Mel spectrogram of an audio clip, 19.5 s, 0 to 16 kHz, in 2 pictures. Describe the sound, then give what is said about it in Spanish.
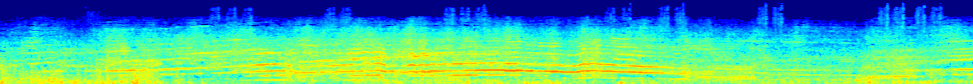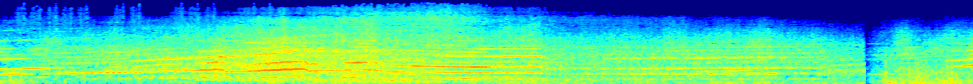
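Formula 1 cars, a McLaren and a Mercedes sharing the same engine, scream past during tyre testing, their high-revving whine climbing and dropping repeatedly through gear changes, loud and continuous throughout. “Por repetido otra vez, el McLaren de Piastri y el Mercedes de George Russell probando neumáticos.”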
